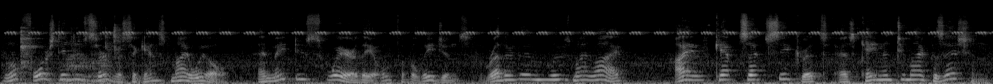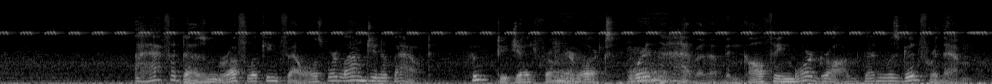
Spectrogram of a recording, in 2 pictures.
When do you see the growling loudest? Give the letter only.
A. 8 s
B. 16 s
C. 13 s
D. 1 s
B.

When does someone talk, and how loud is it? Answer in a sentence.
The talking can be heard from 0.0 to 9.9 s, at a steady volume; and from 11.2 to 19.7 s, at a steady volume.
